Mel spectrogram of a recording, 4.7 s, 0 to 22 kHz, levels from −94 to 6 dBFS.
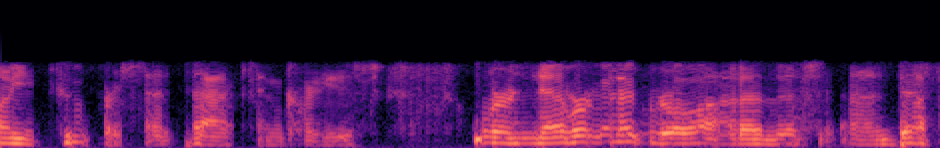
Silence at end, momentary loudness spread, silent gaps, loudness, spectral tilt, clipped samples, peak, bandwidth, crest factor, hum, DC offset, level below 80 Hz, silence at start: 0.05 s; 16 LU; none; -25 LUFS; -6 dB/octave; under 0.1%; -6 dBFS; 4.1 kHz; 18 dB; none; under 0.1%; -54 dBFS; 0 s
